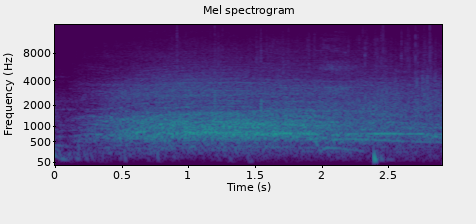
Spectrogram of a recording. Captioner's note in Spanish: Aplausos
